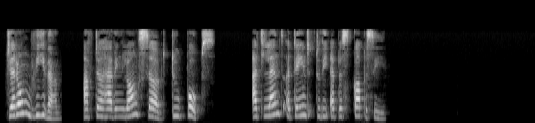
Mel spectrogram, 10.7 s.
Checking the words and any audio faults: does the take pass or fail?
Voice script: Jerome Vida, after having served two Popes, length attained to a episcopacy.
fail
